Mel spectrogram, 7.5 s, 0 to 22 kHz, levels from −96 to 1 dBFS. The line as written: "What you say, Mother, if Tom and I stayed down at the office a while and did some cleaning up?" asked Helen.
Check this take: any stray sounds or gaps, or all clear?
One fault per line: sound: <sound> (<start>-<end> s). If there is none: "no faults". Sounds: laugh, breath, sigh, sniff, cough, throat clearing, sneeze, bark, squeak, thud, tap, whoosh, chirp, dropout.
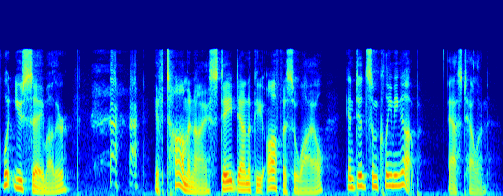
sound: laugh (1.3-2.1 s)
